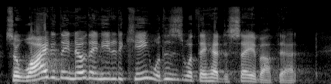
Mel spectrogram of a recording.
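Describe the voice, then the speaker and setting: A man's voice: sits high, wildly swooping pitch, fast, a bit bright. A man preaching a sermon, earnestly explaining scripture and reading passages aloud with rising emphasis. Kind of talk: sermon on a psalm. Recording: long hall reverb.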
